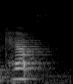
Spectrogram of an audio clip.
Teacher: that stop that final stop will be unreleased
